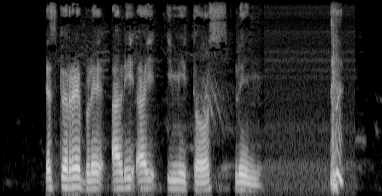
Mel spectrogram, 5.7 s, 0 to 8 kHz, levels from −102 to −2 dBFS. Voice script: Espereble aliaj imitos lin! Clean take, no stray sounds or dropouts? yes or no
no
